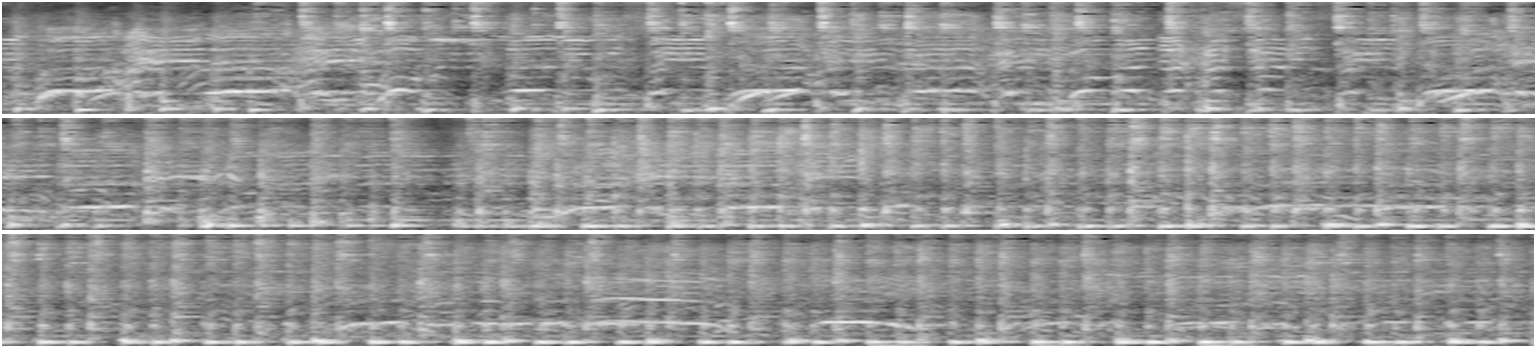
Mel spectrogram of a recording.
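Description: Live Moroccan folk troupe music: drums beaten in a fast, dense rhythm under a wavering melody line and a steady low drone.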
